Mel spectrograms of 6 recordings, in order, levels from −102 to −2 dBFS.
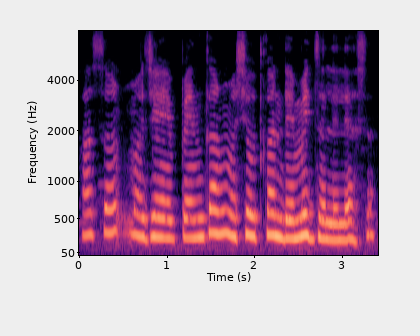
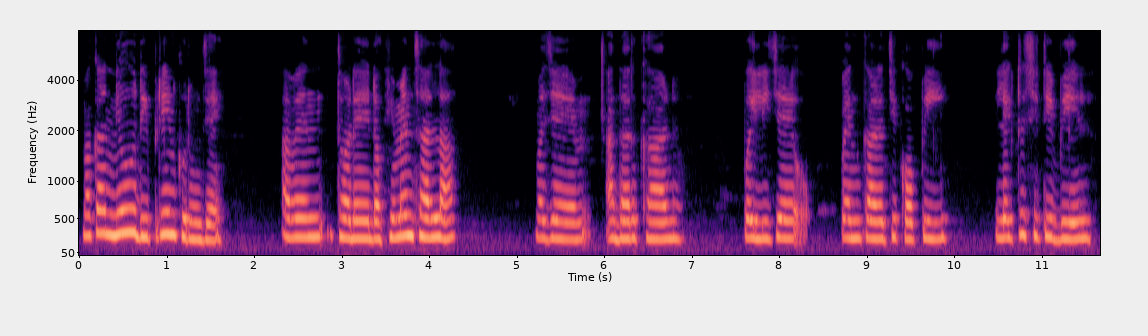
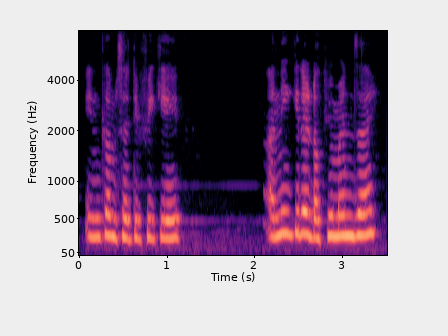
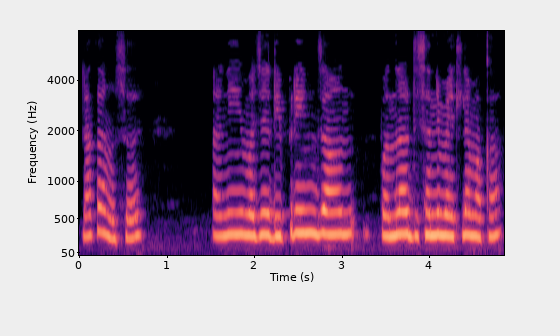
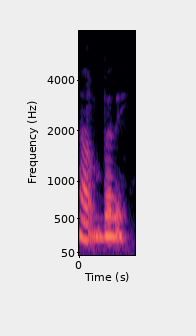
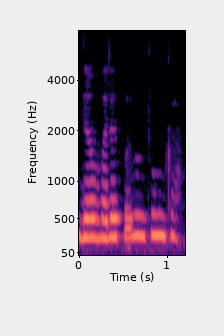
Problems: none marked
